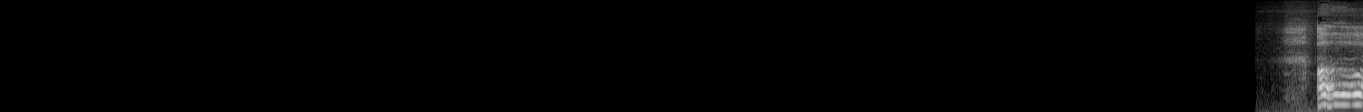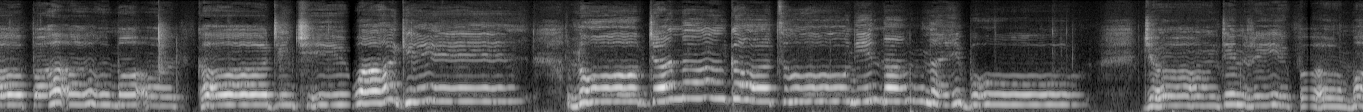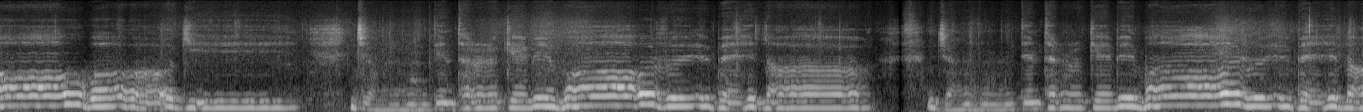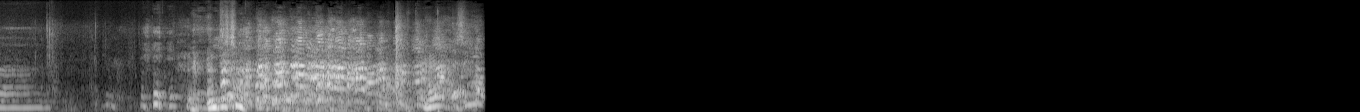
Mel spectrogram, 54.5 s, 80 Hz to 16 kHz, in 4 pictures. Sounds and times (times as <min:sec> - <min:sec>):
Child singing: 0:13.1 - 0:41.4.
